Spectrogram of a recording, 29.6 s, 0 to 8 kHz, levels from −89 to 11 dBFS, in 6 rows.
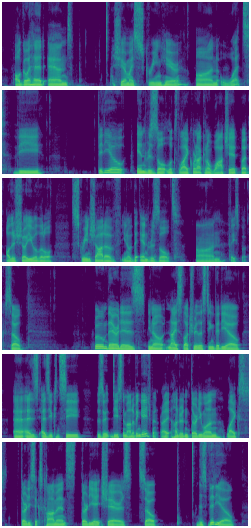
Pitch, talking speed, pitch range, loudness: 105 Hz, 140 wpm, 100-120 Hz, -16 LUFS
